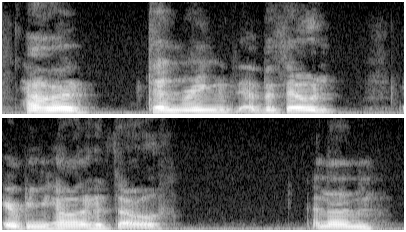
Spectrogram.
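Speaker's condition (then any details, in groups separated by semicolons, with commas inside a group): Cerebral palsy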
